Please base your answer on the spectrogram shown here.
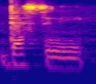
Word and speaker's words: DXTNY: Destiny. His real name is Destiny. Oh, right. DXTNY is Destiny.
